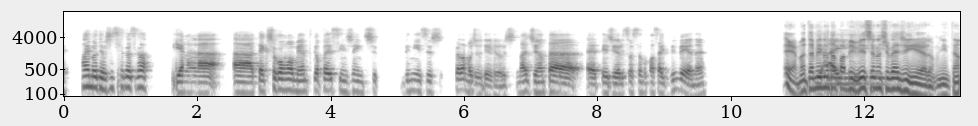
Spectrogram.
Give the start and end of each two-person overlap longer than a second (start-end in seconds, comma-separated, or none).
11.3-12.6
